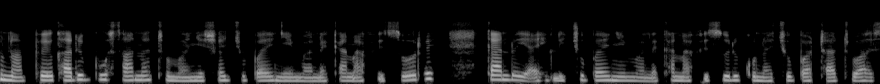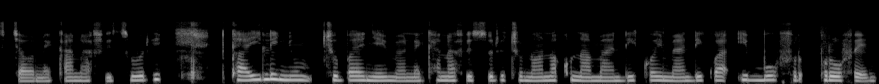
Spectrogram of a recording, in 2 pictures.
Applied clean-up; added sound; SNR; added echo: none; none; none; none.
